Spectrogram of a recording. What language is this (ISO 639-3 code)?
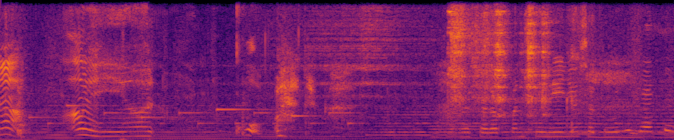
fil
